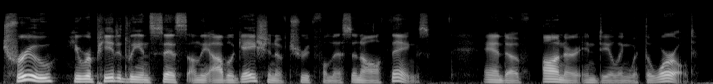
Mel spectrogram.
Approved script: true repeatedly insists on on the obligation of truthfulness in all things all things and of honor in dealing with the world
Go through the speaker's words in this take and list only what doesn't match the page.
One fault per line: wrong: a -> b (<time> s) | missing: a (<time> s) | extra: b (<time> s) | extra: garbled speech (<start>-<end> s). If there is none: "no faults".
extra: he (0.7 s)
missing: on (2.0 s)
missing: all things (4.3 s)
